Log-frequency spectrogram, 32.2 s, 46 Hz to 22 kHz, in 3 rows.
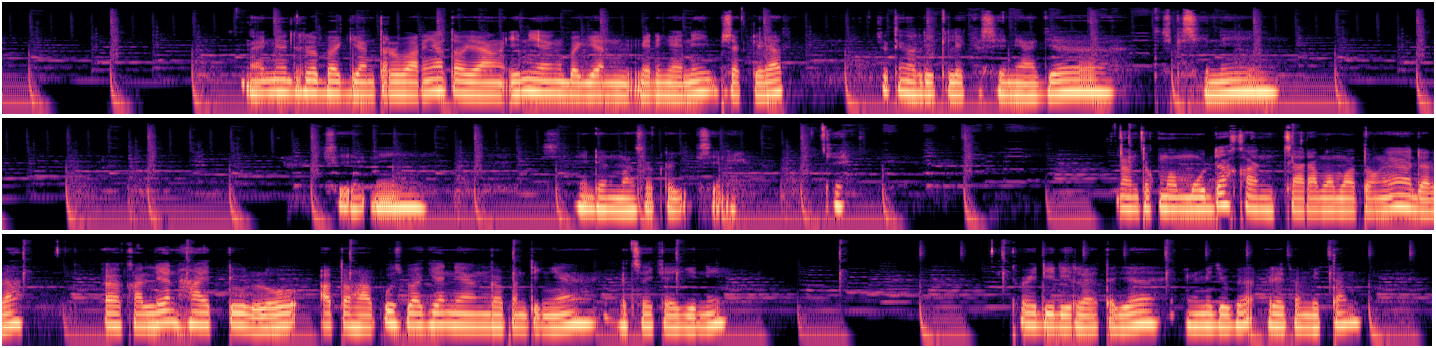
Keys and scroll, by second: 16.8 v, 17.4 space, 25.0 ctrl+g, 27.9 Delete.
